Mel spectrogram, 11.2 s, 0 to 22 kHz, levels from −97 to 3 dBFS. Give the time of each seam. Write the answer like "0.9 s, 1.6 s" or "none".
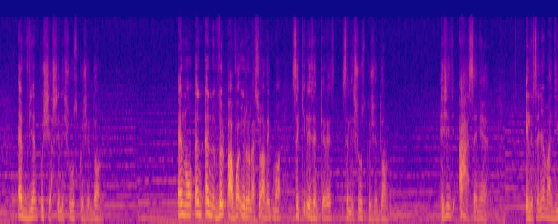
9.9 s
